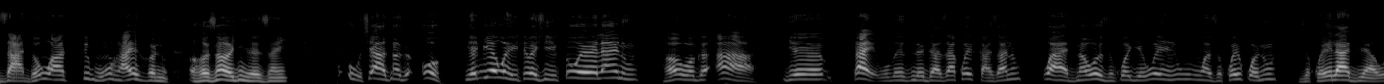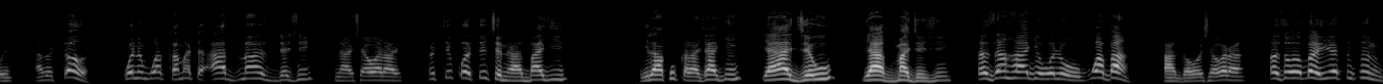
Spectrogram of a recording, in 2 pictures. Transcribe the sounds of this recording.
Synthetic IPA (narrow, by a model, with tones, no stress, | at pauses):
za˨do˨˦wa˧tu˦mu˨wɦa˨ji˦ɦo˧nu˨ | o˨ho˧za˦ho˧ɡʲi˦ho˨za˨ji˦ | k͡pu˦˨ʃa˦a˨ɡa˧ɡe˨o˦ | ɡʲe˧ɓʲi˦e˦wo˦˨i˨to˦be˧ʒi˧˦ji˨k͡pe˦wo˦je˦la˦ji˦nu˦ | ho˨˦wo˧ɡe˧ʔa˦˨ | ɡʲe˧ | ka˦i˨wo˨ɓe˨lo˨da˨za˧kʷo˦i˦ka˨za˧nu˦ | wa˦˨dna˨˧wo˦zo˨kʷo˧˦ɡʲe˧wo˦je˧˦wʷa˧zo˨kʷo˦ji˦kʷo˧nu˦ | zo˨kʷo˨˦je˦la˦bmi˨a˨wo˨˦i˦ | a˨ɡe˧to˦˨ | kʷo˦nu˦bʷa˦ka˧ma˦to˨ʔa˦ba˦˨d͡ʒe˧ʒi˧ | na˨ʃa˧wa˦ɾa˧i˧ | n̩˦ti˦kʷo˦˨tu˦t͡ʃe˧nu˨a˨ɡ͡ba˧ɡʲi˦ | ji˦la˦˧ku˦ka˨la˨ʒa˦ɡʲi˦ | ja˧ja˦d͡ʒe˧wu˦ | ja˧bma˧d͡ʒe˨ʒi˧ | o˦za˦ɦa˦ɡʲe˧wo˦lo˦wo˨bʷa˦ba˦ | ha˨ɡa˨wo˧˨ʃ̬a˧wa˦ɾa˧ | o˦zo˦wo˦ba˦i˦je˦tnu˦tnu˦nu˨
